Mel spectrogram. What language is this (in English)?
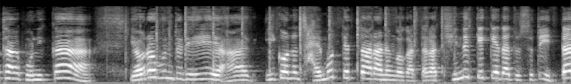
Korean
